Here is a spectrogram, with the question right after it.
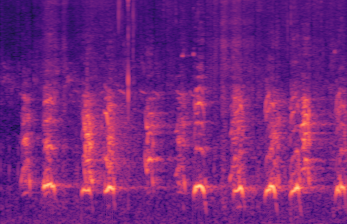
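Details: During training on hare, Italian hounds bay in a quick, urgent series of about ten short, yelping cries, coming almost twice a second with a slightly rising pitch.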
